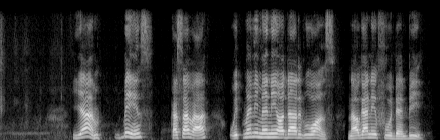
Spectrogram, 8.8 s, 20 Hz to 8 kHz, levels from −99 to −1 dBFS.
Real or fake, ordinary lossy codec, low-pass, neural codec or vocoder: fake; none; 7.2 kHz; codec, 16 kHz, 4 kbps, FunCodec, trained on Chinese and English, 50 frames a second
